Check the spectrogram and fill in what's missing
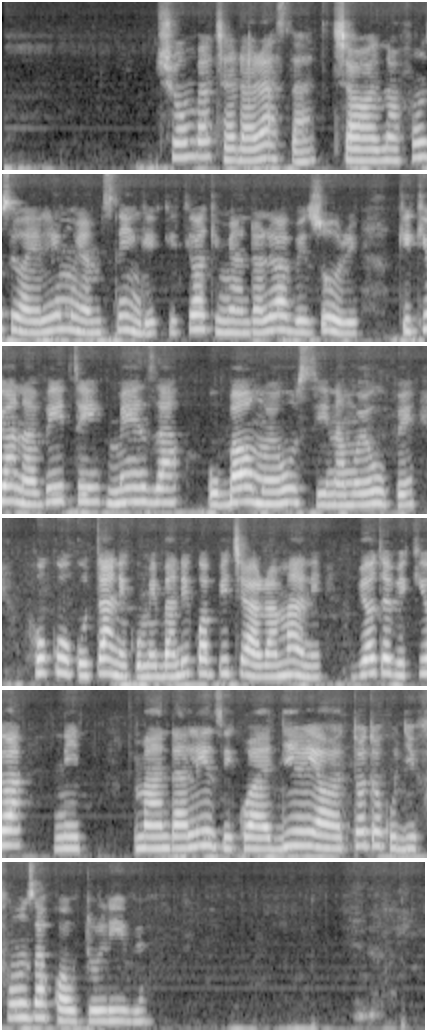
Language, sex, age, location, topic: Swahili, male, 25-35, Dar es Salaam, education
